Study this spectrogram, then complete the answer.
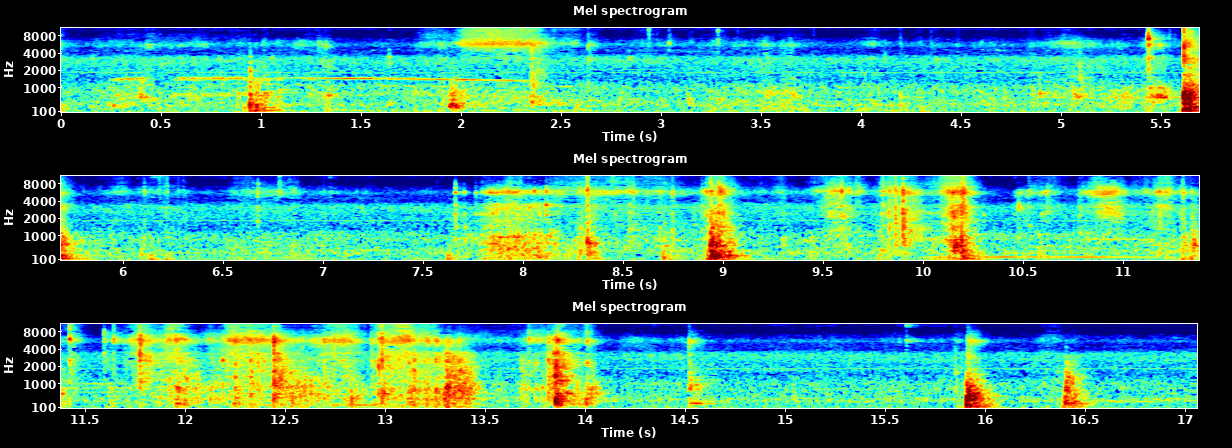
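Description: Books and notebooks thump softly onto a table.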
